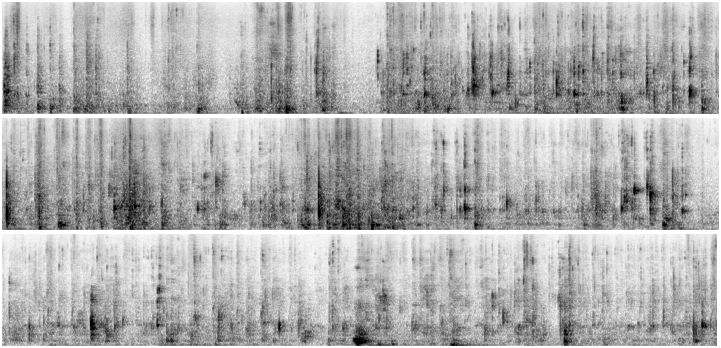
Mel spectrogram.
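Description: A pit bull chewing and lapping raw beef tongue slices, a steady run of wet smacking and sloppy bites with irregular clicks of teeth and tongue.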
